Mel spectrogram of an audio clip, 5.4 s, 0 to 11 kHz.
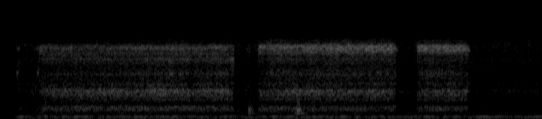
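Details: Two owls in a nest box, bonding as one tries to kiss the other, May 9, 2011: long, steady, rasping harmonic calls lasting about two seconds each, three in a row with short gaps, over low hum.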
